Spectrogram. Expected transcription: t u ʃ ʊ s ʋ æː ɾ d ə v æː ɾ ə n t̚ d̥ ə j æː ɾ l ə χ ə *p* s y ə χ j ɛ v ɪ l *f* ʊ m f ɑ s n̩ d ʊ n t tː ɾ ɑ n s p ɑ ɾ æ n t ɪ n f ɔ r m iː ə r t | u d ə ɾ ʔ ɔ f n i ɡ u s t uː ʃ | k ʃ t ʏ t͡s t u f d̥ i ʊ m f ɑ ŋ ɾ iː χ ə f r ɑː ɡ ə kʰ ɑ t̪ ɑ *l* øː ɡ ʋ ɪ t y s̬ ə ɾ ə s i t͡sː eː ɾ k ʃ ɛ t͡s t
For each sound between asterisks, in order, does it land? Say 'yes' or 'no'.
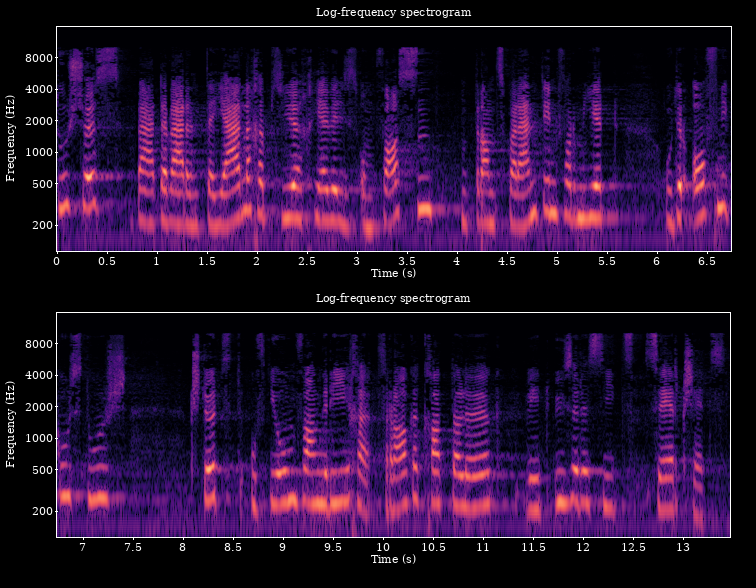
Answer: yes, no, yes

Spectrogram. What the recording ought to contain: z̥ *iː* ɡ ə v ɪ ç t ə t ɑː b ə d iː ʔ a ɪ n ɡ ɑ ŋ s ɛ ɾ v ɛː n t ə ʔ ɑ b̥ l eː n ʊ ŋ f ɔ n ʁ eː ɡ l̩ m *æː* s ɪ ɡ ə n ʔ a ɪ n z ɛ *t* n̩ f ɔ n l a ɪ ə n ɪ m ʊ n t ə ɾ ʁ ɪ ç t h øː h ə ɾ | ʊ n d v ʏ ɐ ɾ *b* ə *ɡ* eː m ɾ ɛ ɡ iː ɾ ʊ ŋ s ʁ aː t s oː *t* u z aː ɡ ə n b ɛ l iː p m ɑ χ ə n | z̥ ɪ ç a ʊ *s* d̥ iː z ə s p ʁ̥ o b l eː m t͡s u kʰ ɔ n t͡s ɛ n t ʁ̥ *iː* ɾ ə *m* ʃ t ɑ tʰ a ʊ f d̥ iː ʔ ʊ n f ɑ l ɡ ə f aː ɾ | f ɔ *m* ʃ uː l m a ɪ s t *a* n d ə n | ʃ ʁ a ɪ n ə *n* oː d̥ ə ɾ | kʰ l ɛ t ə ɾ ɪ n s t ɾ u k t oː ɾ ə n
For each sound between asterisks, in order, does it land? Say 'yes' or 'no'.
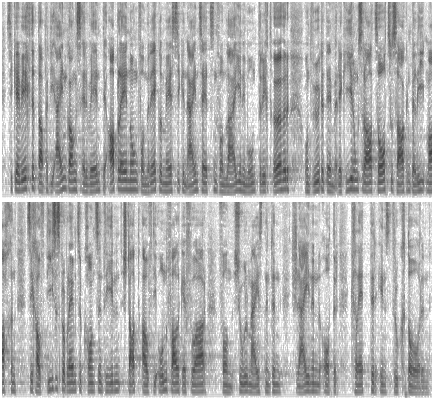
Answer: yes, no, no, no, no, no, no, yes, no, no, no, yes

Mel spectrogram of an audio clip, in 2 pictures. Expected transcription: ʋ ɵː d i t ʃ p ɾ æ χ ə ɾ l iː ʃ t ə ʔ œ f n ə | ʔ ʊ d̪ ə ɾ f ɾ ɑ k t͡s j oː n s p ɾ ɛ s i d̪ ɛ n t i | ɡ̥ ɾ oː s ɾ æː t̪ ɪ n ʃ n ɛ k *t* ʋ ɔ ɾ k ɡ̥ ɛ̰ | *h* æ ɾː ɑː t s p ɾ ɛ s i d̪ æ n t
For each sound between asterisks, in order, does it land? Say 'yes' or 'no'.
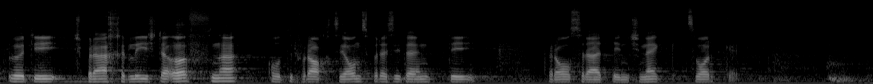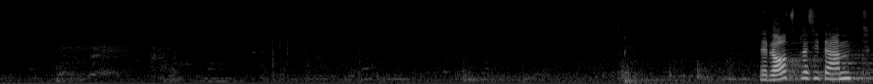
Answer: no, yes

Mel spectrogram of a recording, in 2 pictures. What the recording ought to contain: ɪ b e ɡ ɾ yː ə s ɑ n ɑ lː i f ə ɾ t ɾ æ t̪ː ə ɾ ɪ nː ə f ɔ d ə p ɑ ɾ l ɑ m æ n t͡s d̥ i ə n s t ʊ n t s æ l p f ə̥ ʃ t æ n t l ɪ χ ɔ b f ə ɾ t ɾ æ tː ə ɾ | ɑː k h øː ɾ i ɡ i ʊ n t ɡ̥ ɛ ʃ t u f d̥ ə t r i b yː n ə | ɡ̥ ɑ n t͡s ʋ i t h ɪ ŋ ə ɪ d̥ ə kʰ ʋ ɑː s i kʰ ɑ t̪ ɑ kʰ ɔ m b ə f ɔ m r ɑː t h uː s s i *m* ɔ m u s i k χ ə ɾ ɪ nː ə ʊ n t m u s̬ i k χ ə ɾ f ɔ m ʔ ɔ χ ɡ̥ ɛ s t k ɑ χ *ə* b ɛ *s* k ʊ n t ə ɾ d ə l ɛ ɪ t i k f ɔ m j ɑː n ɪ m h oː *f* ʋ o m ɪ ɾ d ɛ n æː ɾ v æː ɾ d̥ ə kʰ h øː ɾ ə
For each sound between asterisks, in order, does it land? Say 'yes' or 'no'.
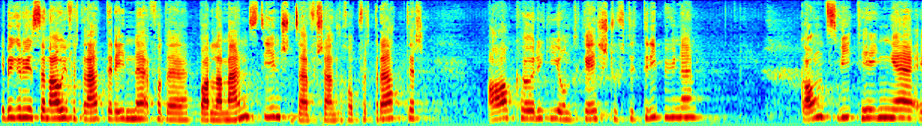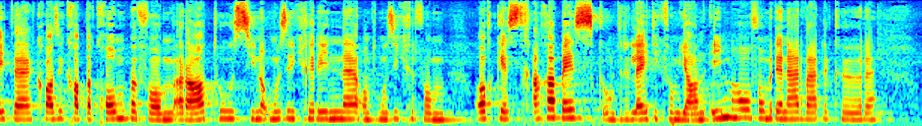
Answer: no, no, yes, yes

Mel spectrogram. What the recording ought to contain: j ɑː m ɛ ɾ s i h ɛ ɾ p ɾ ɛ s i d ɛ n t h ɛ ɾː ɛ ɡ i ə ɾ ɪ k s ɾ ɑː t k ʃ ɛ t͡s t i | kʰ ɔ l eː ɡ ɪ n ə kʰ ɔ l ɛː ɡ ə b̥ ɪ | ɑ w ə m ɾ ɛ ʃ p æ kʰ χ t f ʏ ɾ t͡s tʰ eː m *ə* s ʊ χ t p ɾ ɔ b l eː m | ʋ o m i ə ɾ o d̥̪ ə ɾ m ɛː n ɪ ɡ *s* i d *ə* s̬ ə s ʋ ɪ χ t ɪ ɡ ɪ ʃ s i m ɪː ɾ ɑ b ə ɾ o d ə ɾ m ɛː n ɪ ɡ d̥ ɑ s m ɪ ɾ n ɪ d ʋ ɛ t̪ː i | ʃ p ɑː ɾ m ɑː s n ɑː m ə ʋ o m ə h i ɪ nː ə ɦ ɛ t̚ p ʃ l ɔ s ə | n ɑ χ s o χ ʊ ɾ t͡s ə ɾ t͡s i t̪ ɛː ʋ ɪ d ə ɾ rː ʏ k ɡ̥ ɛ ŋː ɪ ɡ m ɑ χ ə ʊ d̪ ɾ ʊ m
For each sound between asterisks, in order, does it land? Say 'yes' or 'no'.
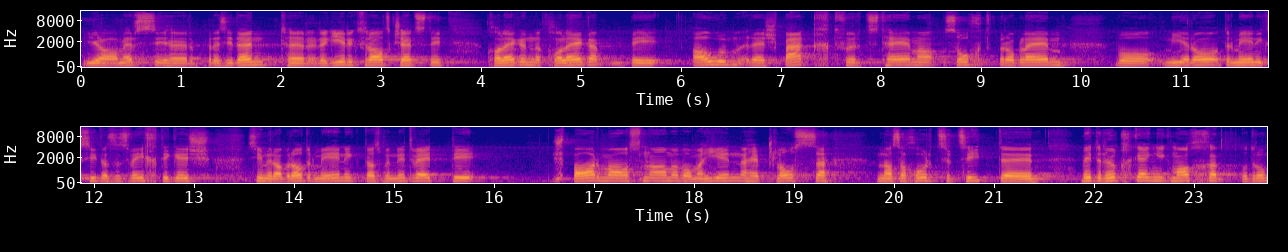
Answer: no, yes, no

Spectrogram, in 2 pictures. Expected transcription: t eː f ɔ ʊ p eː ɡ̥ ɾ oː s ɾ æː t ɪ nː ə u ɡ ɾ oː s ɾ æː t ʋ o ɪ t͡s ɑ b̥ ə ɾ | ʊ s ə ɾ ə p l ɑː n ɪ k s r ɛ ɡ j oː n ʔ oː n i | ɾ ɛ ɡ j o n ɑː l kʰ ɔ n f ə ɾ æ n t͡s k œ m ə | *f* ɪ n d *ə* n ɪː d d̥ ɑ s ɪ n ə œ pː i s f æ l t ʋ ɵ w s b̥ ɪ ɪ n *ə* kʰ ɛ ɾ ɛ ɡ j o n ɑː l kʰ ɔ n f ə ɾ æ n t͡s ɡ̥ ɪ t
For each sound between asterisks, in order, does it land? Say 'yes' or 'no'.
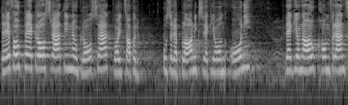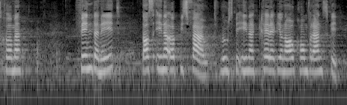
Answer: yes, yes, yes

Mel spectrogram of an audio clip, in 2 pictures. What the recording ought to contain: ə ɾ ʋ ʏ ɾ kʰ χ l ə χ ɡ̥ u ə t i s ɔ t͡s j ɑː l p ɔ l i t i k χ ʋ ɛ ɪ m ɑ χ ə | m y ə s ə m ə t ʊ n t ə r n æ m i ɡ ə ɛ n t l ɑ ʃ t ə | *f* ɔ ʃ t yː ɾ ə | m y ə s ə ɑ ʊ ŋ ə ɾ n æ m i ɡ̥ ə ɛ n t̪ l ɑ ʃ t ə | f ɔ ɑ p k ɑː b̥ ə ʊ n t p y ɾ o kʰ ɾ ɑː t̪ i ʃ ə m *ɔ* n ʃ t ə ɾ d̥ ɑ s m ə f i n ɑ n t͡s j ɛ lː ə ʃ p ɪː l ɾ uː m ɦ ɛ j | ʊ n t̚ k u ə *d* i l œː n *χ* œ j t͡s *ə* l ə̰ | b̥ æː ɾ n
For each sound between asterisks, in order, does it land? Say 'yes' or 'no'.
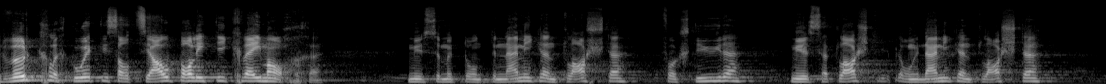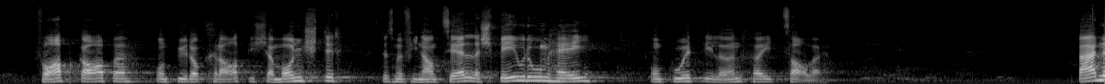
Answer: yes, yes, no, yes, no

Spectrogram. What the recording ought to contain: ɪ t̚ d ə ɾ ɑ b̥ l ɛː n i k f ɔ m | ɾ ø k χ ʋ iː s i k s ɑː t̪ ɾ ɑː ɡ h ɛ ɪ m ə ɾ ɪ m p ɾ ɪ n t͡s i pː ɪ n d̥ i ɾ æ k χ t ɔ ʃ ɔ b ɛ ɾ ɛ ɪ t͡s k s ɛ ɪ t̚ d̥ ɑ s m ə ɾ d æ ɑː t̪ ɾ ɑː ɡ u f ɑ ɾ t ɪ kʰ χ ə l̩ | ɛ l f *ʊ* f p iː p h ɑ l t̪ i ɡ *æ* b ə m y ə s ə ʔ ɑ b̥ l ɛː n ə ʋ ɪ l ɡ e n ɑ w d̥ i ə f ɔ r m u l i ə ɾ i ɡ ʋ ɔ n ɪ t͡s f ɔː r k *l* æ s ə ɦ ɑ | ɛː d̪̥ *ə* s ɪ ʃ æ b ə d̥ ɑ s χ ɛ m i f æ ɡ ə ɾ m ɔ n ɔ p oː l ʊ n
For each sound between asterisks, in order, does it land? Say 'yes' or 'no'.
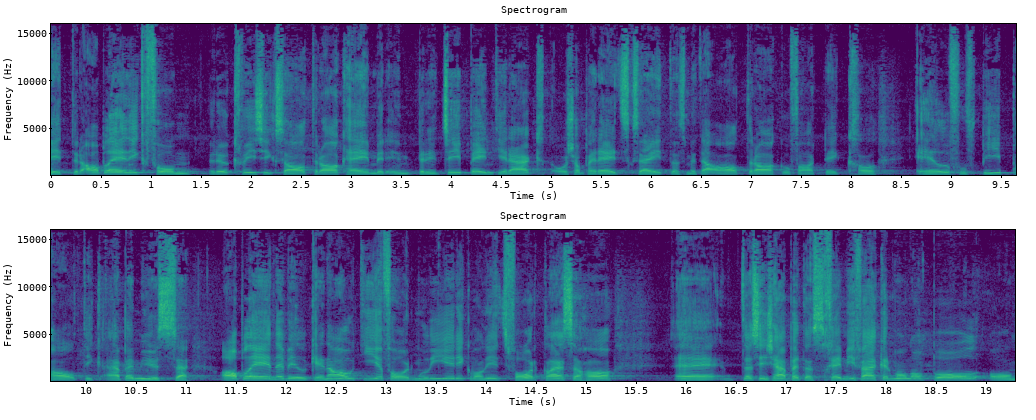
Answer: no, yes, yes, no

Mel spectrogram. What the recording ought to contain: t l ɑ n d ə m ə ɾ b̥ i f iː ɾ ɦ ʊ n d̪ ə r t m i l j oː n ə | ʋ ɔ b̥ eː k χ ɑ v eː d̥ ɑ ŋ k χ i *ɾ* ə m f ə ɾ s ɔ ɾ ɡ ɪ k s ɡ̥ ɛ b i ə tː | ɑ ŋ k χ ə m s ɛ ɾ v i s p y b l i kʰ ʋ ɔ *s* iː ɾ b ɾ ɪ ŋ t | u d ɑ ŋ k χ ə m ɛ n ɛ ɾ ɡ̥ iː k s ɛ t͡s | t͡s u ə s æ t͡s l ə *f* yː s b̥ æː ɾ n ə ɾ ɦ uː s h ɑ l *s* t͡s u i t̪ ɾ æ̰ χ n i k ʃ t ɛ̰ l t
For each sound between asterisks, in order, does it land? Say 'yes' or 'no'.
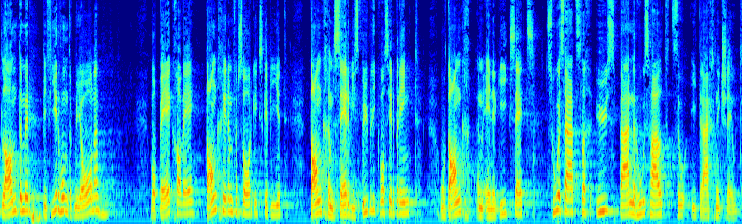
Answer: yes, yes, no, no

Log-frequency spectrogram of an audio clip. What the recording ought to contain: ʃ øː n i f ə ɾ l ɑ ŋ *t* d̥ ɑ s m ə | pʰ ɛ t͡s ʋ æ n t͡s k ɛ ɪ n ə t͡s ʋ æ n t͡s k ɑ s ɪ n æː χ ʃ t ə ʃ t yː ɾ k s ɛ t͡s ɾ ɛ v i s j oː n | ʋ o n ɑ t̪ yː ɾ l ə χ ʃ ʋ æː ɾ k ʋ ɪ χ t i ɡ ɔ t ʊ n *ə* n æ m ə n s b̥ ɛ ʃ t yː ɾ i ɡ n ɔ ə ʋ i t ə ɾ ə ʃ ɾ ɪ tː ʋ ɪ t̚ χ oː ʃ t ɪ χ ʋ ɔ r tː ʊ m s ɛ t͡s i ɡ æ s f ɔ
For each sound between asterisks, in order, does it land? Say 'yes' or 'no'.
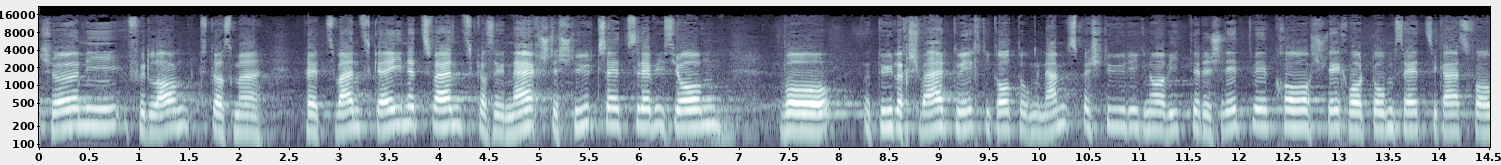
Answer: yes, yes

